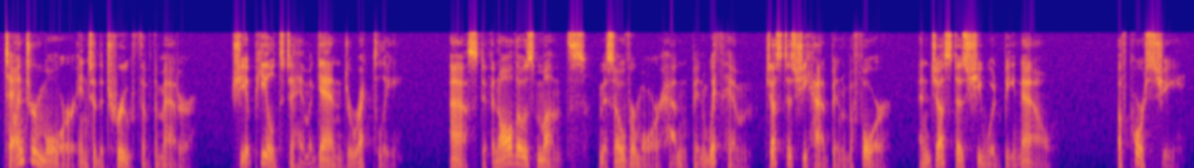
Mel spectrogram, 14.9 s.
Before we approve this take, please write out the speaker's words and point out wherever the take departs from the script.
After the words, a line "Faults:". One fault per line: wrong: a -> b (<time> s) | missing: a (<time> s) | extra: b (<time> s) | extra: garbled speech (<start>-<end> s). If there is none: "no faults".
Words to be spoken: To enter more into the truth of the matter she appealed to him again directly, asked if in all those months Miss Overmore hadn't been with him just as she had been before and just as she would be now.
To enter more into the truth of the matter she appealed to him again directly, asked if in all those months Miss Overmore hadn't been with him just as she had been before and just as she would be now. "Of course she
Faults:
extra: Of course she (13.9 s)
